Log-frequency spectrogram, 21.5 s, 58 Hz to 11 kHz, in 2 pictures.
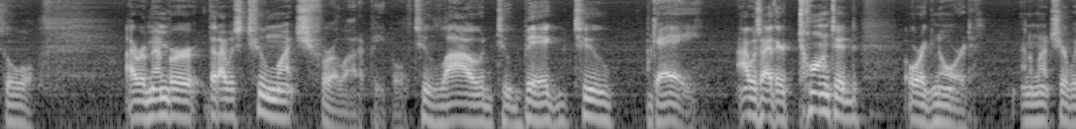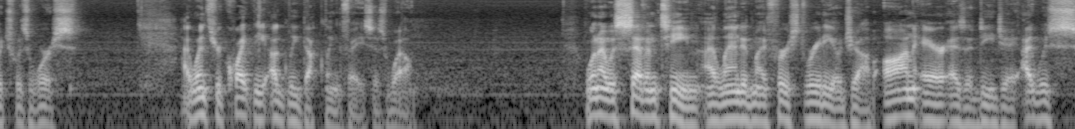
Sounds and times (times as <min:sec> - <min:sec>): Speech: 0:00.0 - 0:00.4, 0:01.2 - 0:11.6, 0:12.6 - 0:15.0, 0:16.6 - 0:21.5.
